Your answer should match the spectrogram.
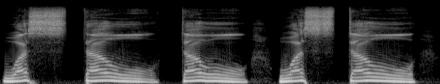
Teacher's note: ada sin sama ghain itu dialirkan wastag wastag.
